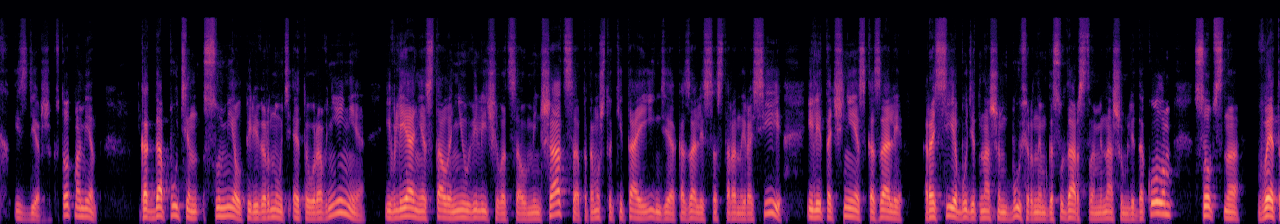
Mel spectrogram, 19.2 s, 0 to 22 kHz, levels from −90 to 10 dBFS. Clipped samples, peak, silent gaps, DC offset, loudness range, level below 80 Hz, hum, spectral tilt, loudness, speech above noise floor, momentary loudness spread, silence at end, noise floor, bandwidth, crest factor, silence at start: under 0.1%; 0 dBFS; none; under 0.1%; 3 LU; -60 dBFS; none; -6 dB/octave; -21 LUFS; 42 dB; 10 LU; 0 s; -63 dBFS; 16 kHz; 20 dB; 0 s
